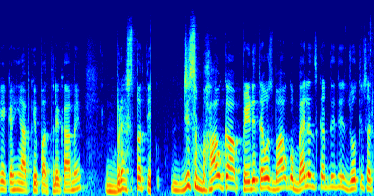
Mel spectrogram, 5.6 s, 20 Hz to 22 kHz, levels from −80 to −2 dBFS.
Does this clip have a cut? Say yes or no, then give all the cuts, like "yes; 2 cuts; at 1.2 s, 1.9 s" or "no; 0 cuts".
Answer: yes; 1 cut; at 2.3 s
